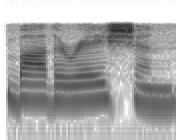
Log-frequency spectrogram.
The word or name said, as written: botheration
